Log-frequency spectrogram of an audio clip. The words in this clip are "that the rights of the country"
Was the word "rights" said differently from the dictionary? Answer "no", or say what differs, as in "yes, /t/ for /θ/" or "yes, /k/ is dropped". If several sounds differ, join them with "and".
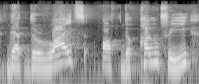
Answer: no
